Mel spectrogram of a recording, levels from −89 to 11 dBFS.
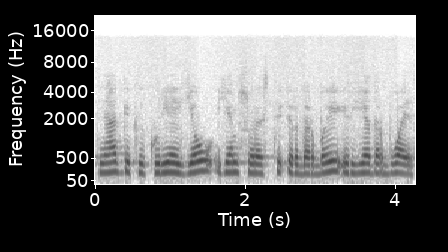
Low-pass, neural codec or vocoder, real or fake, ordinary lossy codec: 14.4 kHz; none; real; Opus, 64 kbps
